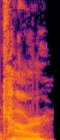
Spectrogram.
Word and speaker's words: Kaur: This is came to us through Valerie Kaur's work. So yeah, please go ahead, Dave. Yeah. How do you say her name? Kaur? No, it's like Kaur.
